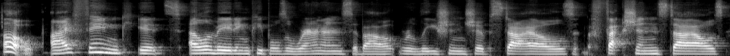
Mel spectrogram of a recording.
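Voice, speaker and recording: A woman speaking as a coach and podcast guest, reflective and conversational, with emphatic phrasing and deliberate pauses. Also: lowish voice, steady tone, smooth. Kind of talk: conversational interview.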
